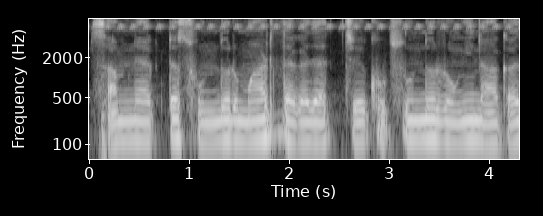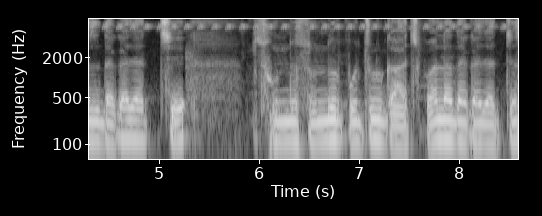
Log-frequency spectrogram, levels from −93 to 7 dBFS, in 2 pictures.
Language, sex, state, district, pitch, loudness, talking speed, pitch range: Bengali, male, West Bengal, Jhargram, 110 Hz, -17 LUFS, 130 wpm, 105-115 Hz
